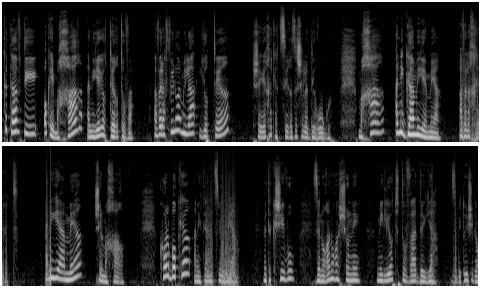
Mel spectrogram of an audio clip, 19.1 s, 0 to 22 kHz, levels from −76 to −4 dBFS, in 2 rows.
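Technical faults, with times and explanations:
8.80–10.51 s, 13.60–14.71 s and 18.12–18.67 s, processor overload crackle: the processor repeatedly misses deadlines for audio buffers of only a few milliseconds. Each miss repeats a hard-edged scrap of stale audio, and these run together into gritty crackle over the speech until the load eases.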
